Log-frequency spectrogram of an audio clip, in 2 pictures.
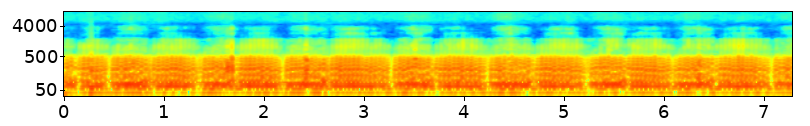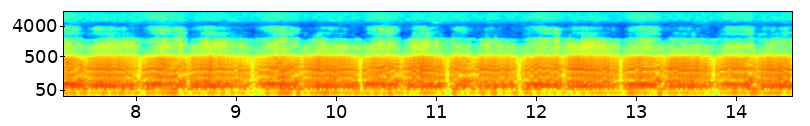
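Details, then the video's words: Fluffy male house cat Haku enjoying a massage, purring steadily: a deep, unbroken rumble rising and falling with his breath roughly once a second, close and loud throughout. "Haku Fluffy Cat has a Massage/ ASMR"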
